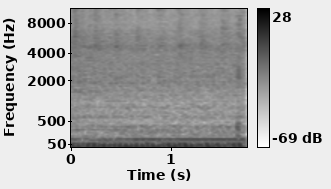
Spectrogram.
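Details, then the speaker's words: Toyota 3VZ-E 3.0 V6 in a 1988 4Runner, warm idle after idle air control valve fix, slow deep steady rumble at about 650 rpm, too low versus proper 800–850 rpm. "at like 650 rpm so believe it or not it's idling too low now"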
